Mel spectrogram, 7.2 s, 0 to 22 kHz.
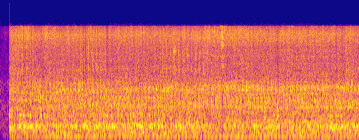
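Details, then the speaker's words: Komatsu PC40 excavator with its original Yanmar diesel, running while being moved before an engine swap to a Cummins: steady run with a faint squeak over a dull rattle; the owner suspects a main or rod bearing, unconfirmed. "it's squeaking you can hear the main or the rod bearing i think it's fun so hopefully it don't lock down"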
